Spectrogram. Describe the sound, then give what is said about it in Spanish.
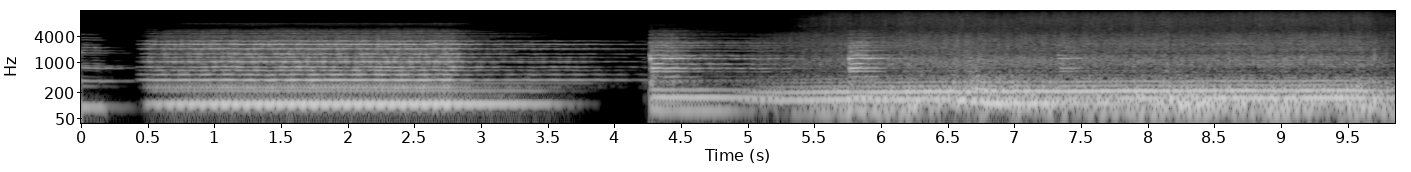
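A sustained, buzzing musical tone is followed by a car engine that roars in abruptly and keeps revving loudly and steadily as the car speeds through empty streets near the docks. “Un auto se desliza veloz por las solitarias calles cercanas a los muelles.”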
